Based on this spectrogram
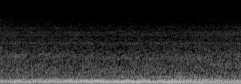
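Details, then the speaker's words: Ford Lightning SVT supercharged V8, cold start idling to warm up: deep, steady, even rumble with intake sucking, no misses, knocks or blower grinding; normal cold idle. "Right now, it's still cold, so I'm gonna let her get up to temp and see what it does."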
